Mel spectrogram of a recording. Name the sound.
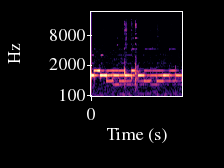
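phone ringtone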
